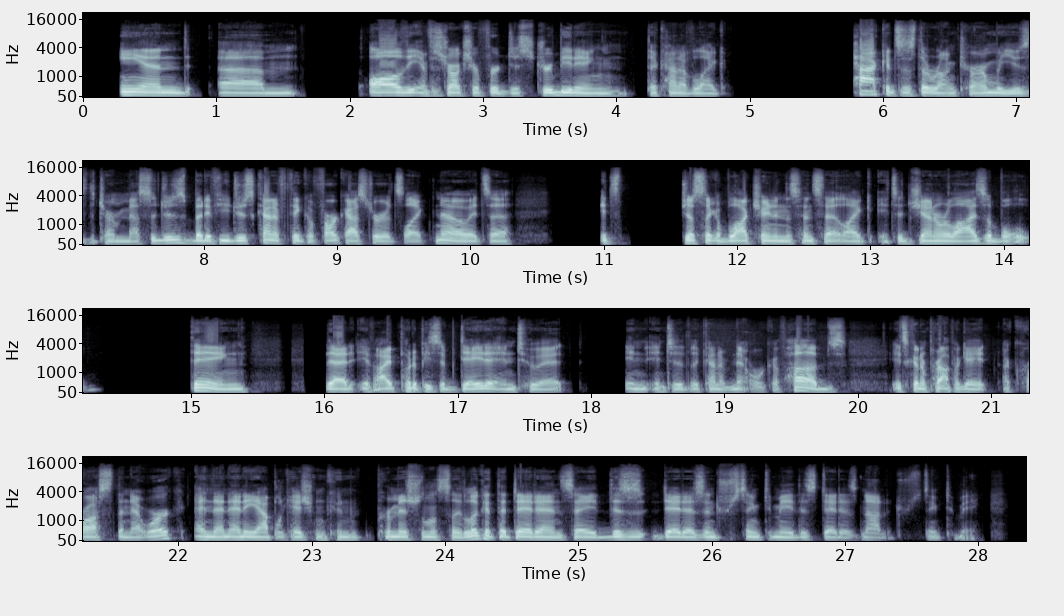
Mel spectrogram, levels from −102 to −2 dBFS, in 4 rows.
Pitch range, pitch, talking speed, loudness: 105-115 Hz, 110 Hz, 210 wpm, -24 LUFS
